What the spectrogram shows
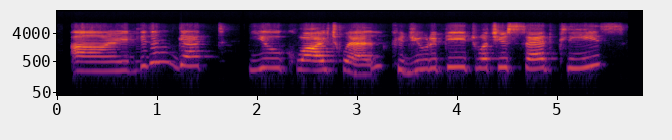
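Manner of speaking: ordinary talk, nothing marked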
